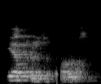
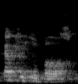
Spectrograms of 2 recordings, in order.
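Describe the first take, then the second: First: The P is followed by a Y sound. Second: The P is followed by a plain E sound. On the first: The speaker calls it right. "all E's in Russian are sort of a Y E, so it's a Y sound" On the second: The speaker calls it wrong. "instead of Petrozavodsk"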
